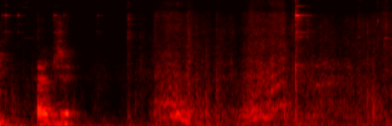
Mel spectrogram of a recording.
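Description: A zipper is pulled open.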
